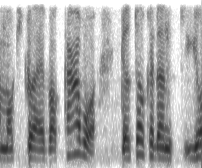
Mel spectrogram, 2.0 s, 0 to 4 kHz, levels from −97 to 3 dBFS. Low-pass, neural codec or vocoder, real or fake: 3.6 kHz; none; real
